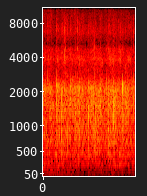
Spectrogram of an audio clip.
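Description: Audience at an inter-school PowerPoint presentation competition clapping to welcome the participating schools, dense continuous applause at moderate loudness with no voices over it.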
